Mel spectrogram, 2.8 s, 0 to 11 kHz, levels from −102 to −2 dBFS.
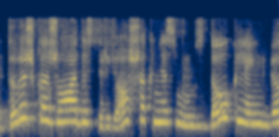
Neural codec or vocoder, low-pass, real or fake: none; 7.2 kHz; real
